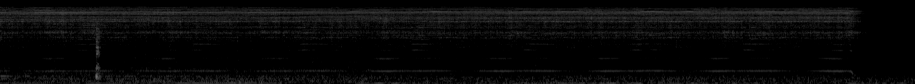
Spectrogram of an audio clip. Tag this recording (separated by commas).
inside a small room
